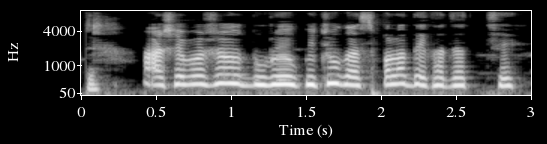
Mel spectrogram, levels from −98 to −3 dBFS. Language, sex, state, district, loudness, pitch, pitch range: Bengali, female, West Bengal, Cooch Behar, -14 LUFS, 260 Hz, 240-275 Hz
